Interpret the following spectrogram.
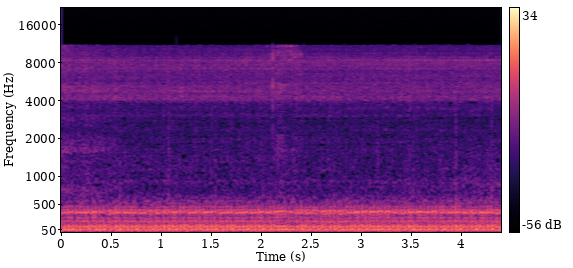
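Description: Honda CBR600F4i sport bike's inline-four engine idling steadily while the bike is stopped in traffic.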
